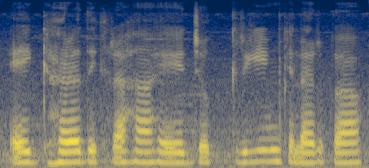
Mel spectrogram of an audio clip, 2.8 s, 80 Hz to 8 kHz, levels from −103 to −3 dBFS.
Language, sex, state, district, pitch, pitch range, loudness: Hindi, female, Madhya Pradesh, Bhopal, 180 Hz, 175-185 Hz, -17 LUFS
